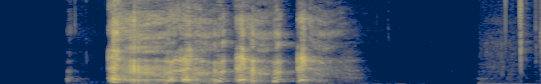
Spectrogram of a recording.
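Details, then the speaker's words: Adult woman who says she has bronchitis and is sick: a short burst of several harsh, rough, chesty coughs while talking, with a cat on her desk. "you guys are making me cough you like it"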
